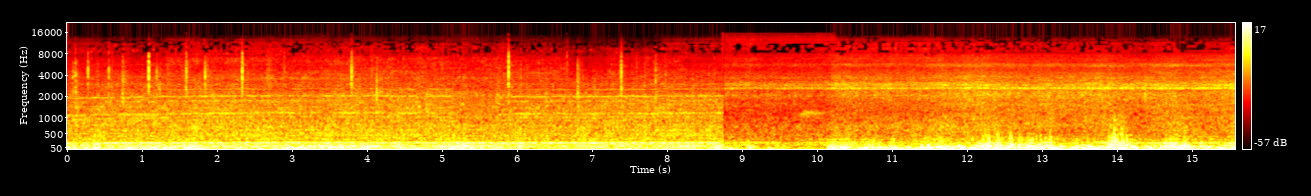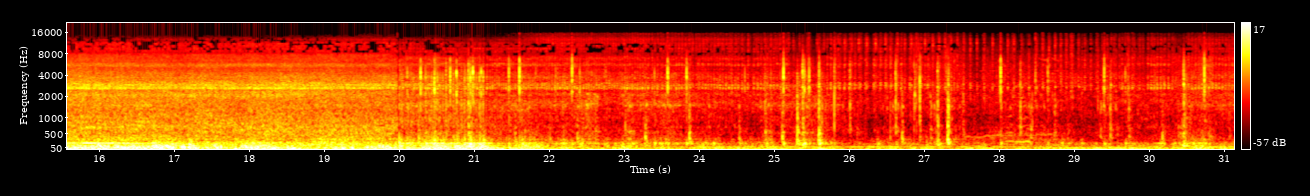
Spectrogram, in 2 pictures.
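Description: Riding noise from a camera on a moving mountain bike: wind rushing over the microphone and tyres rolling on tarmac, with a steady hum under it. About two-thirds of the way through it drops to a quieter background with scattered clicks.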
